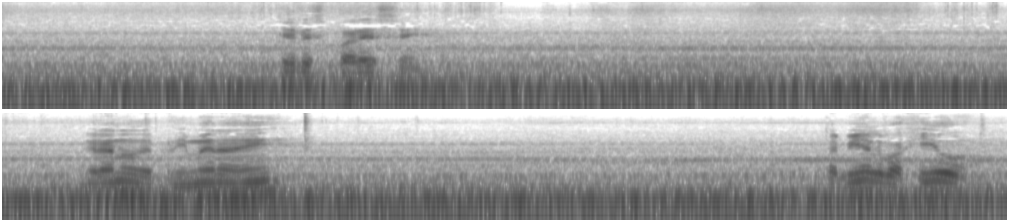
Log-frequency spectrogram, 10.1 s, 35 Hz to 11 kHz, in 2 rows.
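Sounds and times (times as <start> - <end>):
combine harvester low drone: 0.0 - 10.0.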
